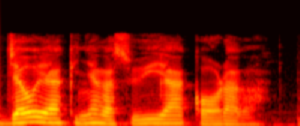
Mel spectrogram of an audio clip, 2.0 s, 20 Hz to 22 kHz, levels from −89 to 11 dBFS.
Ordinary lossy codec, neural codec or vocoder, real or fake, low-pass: none; none; real; 7.2 kHz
